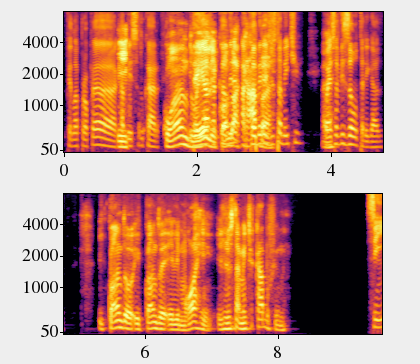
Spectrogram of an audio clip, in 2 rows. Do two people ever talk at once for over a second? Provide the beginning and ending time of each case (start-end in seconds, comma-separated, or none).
1.8-3.2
